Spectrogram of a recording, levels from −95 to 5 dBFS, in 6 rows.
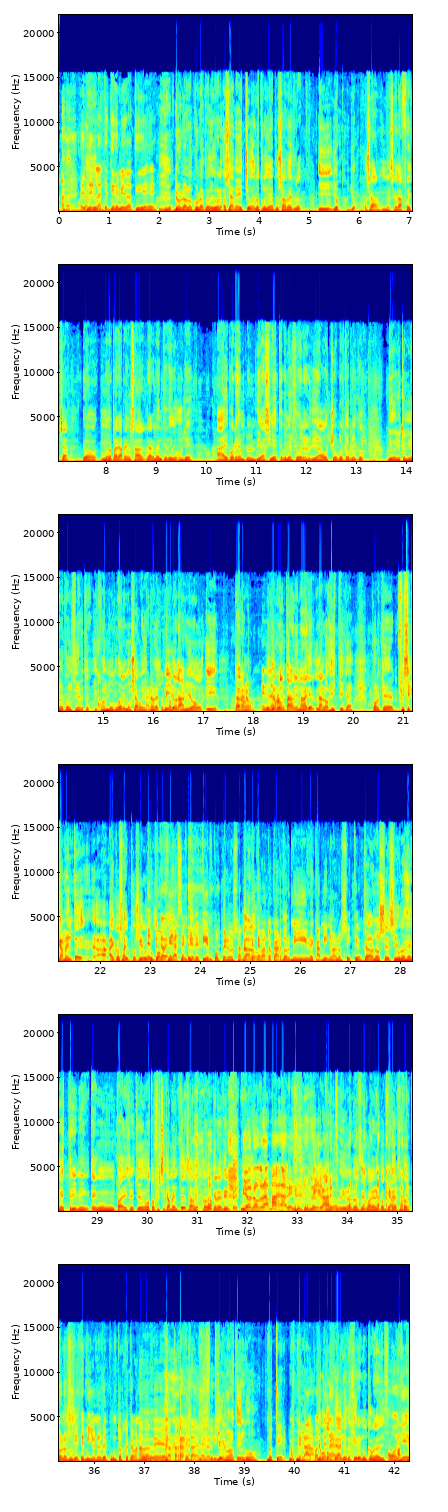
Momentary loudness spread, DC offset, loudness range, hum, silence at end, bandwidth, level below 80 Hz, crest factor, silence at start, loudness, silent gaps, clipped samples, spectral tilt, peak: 5 LU; under 0.1%; 2 LU; none; 0 s; 16.5 kHz; -24 dBFS; 12 dB; 0 s; -13 LUFS; none; under 0.1%; -5 dB/octave; 0 dBFS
